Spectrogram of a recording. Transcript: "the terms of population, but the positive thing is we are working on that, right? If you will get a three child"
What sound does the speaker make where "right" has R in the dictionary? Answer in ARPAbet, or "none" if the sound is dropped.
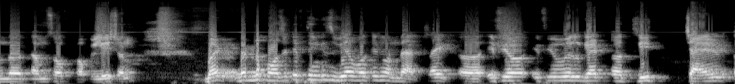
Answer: L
